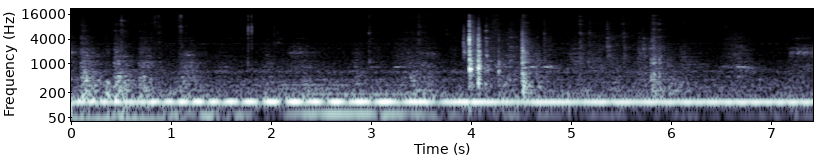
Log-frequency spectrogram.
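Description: Small clicks and taps of metal dissecting tools and gloved hands working in a fish's head, with a sharper clack about four seconds in as the knife is swapped for forceps on the bench. A steady low hum runs underneath.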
